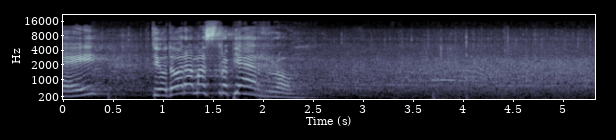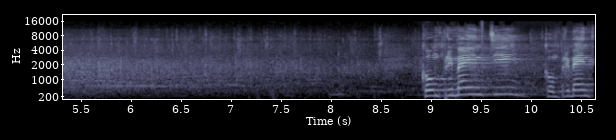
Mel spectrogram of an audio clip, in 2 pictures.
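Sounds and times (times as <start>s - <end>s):
speech: 0.0s - 2.6s, 8.9s - 10.6s
audience applause: 1.8s - 9.0s.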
